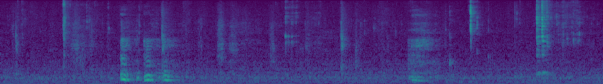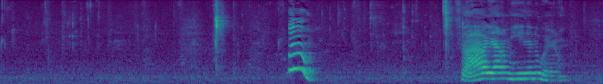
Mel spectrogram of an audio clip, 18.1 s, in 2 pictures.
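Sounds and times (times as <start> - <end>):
chewing with mouth closed: 4.4 - 7.9, 8.5 - 15.9.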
